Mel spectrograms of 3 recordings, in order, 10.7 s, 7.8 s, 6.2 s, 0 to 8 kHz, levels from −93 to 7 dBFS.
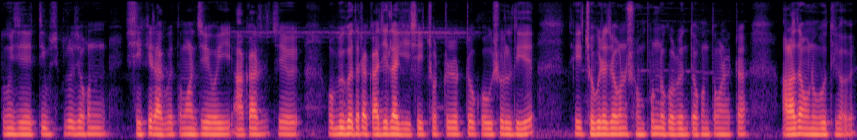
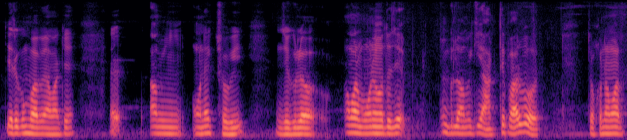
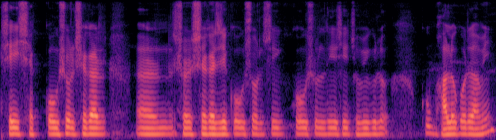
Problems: none marked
